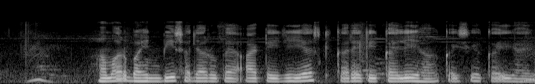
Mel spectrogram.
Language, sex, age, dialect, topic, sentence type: Bhojpuri, male, 25-30, Western, banking, question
